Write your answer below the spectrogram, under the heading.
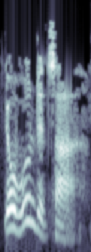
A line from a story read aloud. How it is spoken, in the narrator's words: exclaimed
